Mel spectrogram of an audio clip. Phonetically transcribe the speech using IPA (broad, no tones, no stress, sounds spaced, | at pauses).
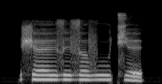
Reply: ʃ ɛː ɪ̯ z i z ə v uː t͡ɕ e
